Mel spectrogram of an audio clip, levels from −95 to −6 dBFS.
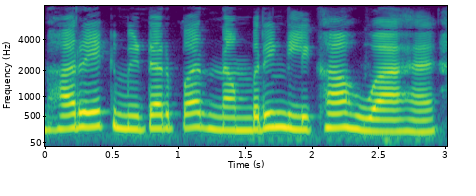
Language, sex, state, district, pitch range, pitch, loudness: Hindi, female, Jharkhand, Garhwa, 240-280 Hz, 260 Hz, -12 LUFS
